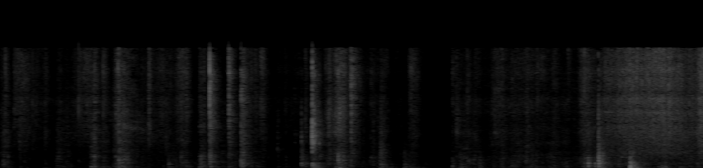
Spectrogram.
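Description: A pet cat meowing, over the rustle and knocks of a cardboard box being slit open and handled, with a few louder knocks about six seconds in.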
